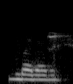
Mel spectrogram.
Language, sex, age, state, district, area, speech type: Gujarati, female, 30-45, Gujarat, Anand, rural, conversation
